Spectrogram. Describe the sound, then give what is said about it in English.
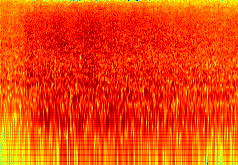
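A steady roar of ocean surf washes continuously onto the shore, broad, with a gentle swell in loudness after the first second and no voices. “To now breathe, breathe into the ocean.”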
